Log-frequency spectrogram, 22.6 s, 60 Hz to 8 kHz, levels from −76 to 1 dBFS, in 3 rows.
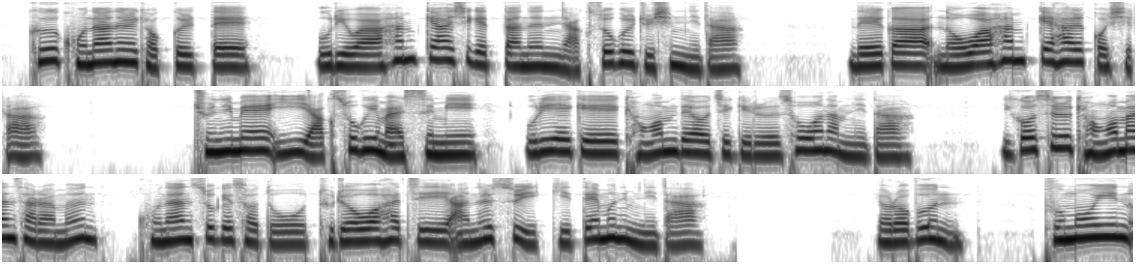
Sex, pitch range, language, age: female, 180-230 Hz, Korean, 40-59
